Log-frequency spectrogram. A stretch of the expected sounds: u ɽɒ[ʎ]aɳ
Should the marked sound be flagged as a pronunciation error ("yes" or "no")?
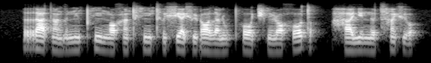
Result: yes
